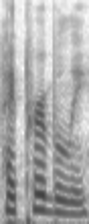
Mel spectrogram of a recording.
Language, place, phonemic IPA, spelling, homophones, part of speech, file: English, California, /haɪˈpɝbəli/, hyperbole, hyperbolae, noun, En-us-hyperbole.ogg
- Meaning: 1. Deliberate overstatement, particularly extreme overstatement 2. An instance or example of such overstatement 3. A hyperbola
